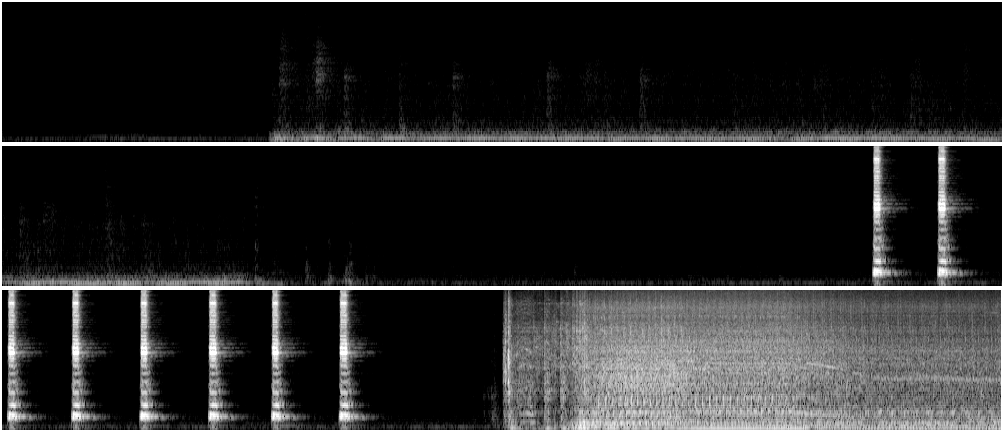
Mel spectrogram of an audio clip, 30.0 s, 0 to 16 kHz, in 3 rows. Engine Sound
25.0s 29.9s

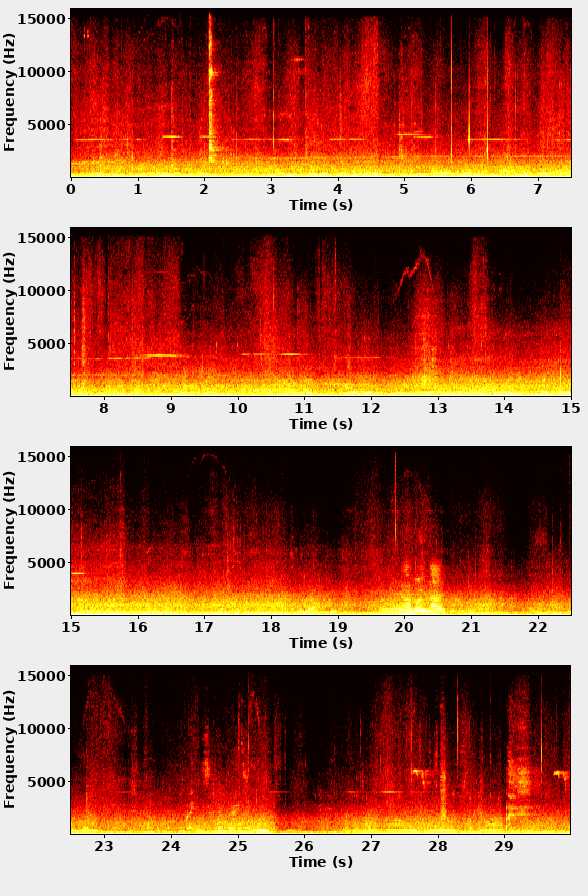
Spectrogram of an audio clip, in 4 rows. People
0.0s 16.5s

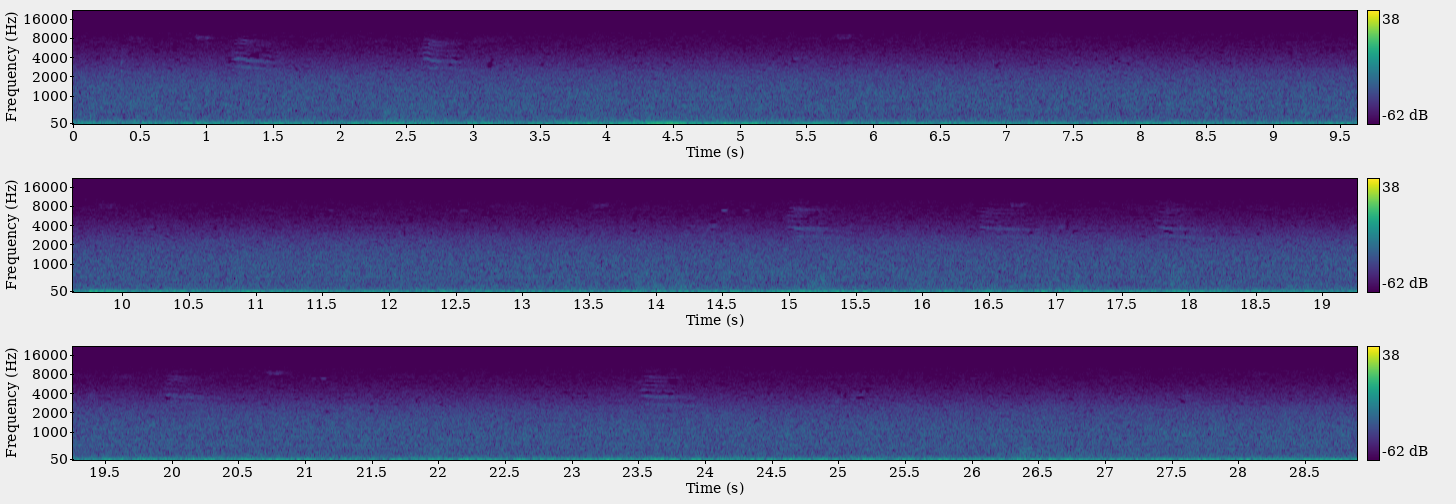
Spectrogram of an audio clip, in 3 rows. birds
0.9s 1.7s, 2.6s 3.2s, 13.5s 15.7s, 16.4s 18.2s, 19.2s 21.4s, 23.4s 24.1s

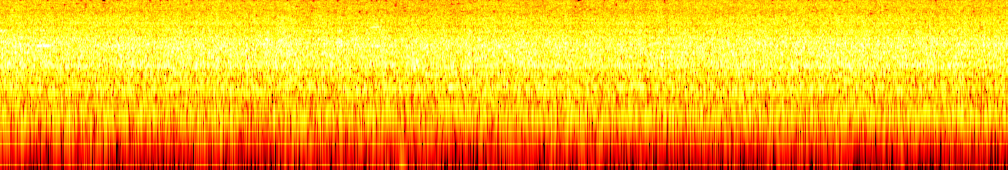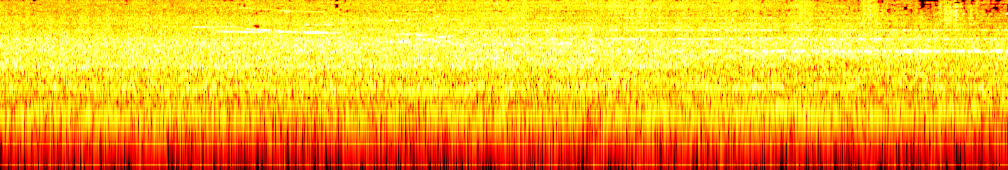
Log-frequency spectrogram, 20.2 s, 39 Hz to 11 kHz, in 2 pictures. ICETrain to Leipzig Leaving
13.3s 20.1s

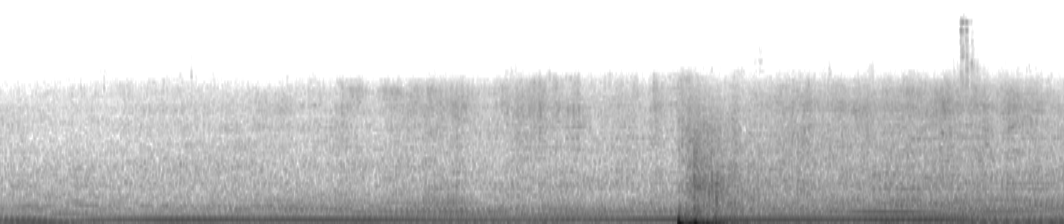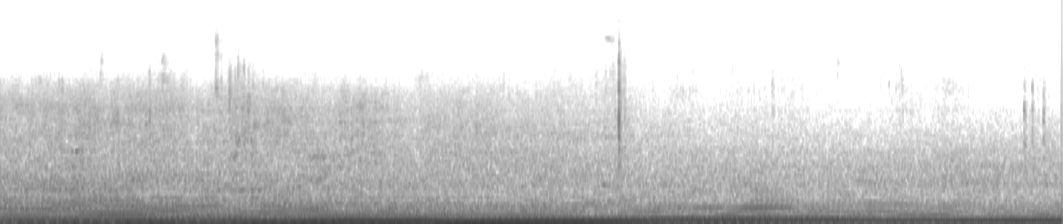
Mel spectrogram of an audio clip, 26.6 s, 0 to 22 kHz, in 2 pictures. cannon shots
8.5s 10.2s

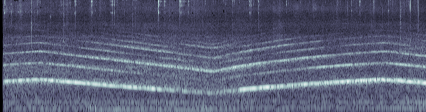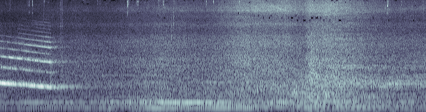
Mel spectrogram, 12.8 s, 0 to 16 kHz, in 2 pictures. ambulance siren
0.0s 7.7s, 11.2s 12.7s

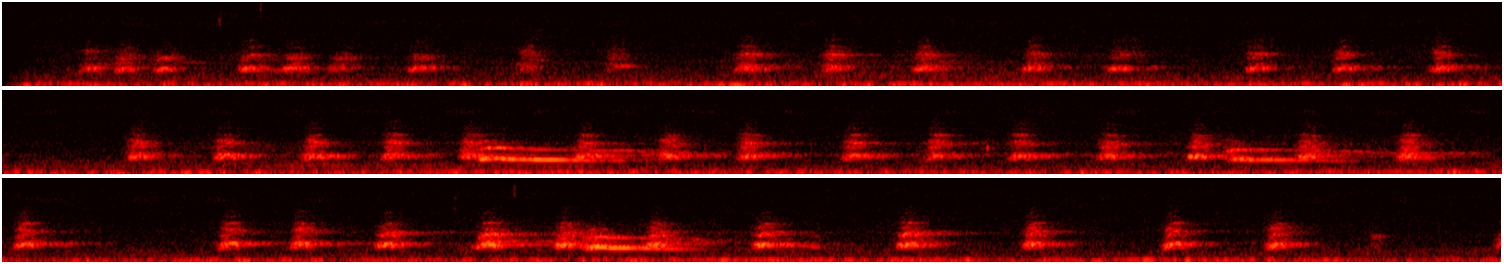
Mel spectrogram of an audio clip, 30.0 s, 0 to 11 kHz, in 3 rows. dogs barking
0.6s 4.3s, 10.8s 20.5s, 21.4s 25.4s, 26.0s 27.2s

